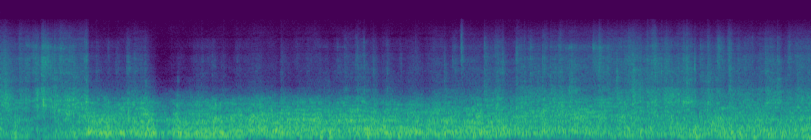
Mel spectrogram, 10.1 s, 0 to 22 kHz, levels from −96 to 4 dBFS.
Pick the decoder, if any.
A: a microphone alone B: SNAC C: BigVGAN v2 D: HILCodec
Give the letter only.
B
